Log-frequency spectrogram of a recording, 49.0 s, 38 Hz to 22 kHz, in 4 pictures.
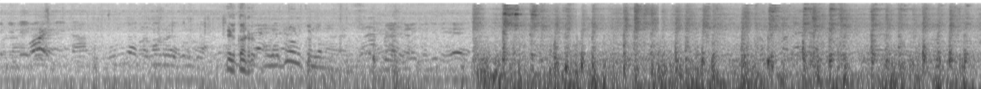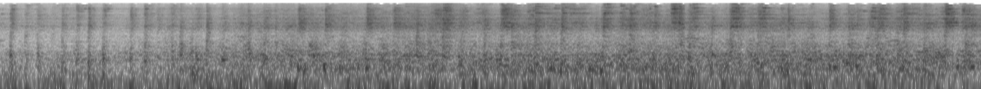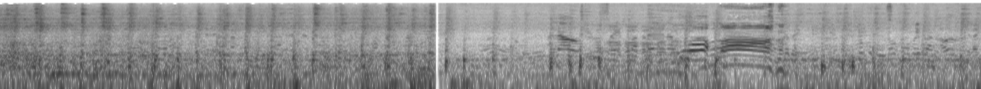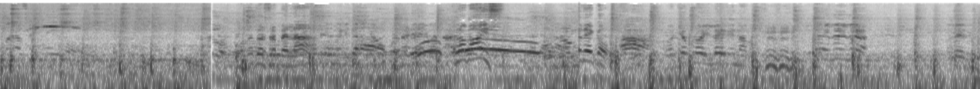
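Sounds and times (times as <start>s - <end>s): train rumble: 0.0s - 49.0s
wheels clattering over rail joints: 0.3s - 33.6s, 34.4s - 43.1s.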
